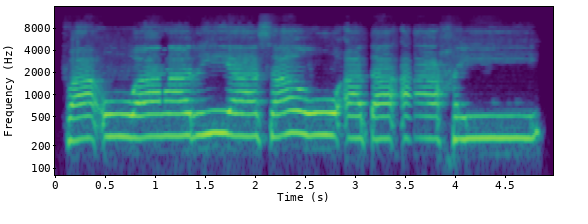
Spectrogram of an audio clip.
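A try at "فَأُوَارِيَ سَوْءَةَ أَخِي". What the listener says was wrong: Jangan ditamtit. Tamtit itu artinya memanjangkan harokat ya. Fa'uwariya sau'ata akhi. Jadi jelaskan hurufnya, Masya Allah.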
